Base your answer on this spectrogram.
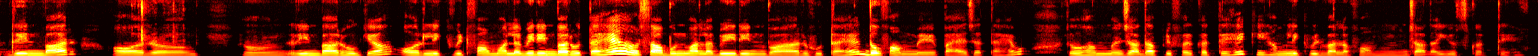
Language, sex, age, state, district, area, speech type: Hindi, female, 18-30, Madhya Pradesh, Betul, rural, spontaneous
